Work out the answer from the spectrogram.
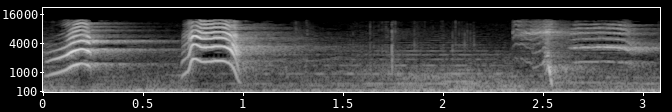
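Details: Pet Indian ringneck parakeet giving two loud, flat, harsh squawks half a second apart, then a pause and another squawk burst.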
